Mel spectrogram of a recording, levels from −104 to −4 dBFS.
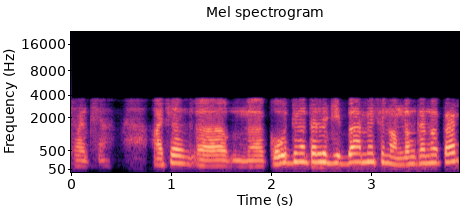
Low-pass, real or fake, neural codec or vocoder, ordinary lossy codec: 3.6 kHz; fake; codec, 32 kHz, 1.9 kbps, SNAC; none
